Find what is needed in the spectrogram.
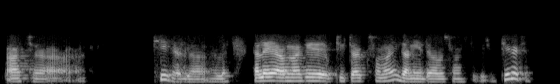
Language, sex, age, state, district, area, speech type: Bengali, male, 30-45, West Bengal, Purba Medinipur, rural, conversation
